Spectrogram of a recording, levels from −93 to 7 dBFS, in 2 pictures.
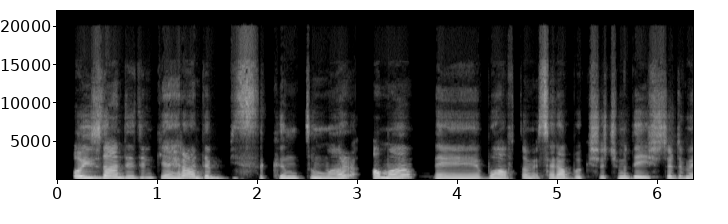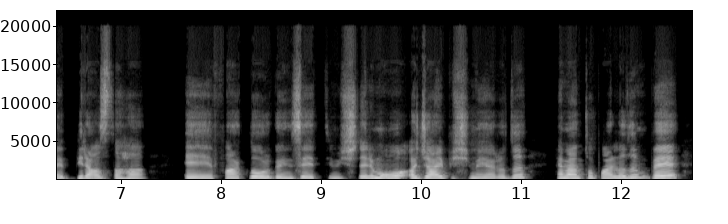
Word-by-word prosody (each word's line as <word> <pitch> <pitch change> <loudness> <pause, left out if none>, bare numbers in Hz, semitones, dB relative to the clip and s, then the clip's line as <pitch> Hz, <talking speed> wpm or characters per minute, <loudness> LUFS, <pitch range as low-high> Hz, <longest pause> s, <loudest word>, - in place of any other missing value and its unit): O 230 - +5
yüzden 275 +3 +3
dedim 270 +2 -6
ki 235 - -2
"Herhâlde 250 +1 0
bir 200 0 -18
sıkıntım 210 +1 -3
var." 235 +8 -1
ama, 290 +4 +3 0.2
eee, 190 -2 -1
bu 225 -1 +1
hafta 210 0 -2
mesela 200 -1 -2
bakış 185 - -7
açımı 210 +1 -4
değiştirdim 195 +5 -2
ve 185 -3 -3
biraz 205 -3 +1
daha, 215 +3 0 0.4
eee, 180 -1 +1
farklı 185 +3 +1
organize 190 -1 +2
ettim 185 0 -5
işlerimi, 210 +8 +2
o 245 +2 +4
acayip 215 +1 +3
işime 195 -4 -4
yaradı. 190 +13 -2 0.3
Hemen 235 -3 +4
toparladım 220 +6 0
ve, 265 +4 +7
215 Hz, 145 wpm, -22 LUFS, 190-240 Hz, 0.4 s, ve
